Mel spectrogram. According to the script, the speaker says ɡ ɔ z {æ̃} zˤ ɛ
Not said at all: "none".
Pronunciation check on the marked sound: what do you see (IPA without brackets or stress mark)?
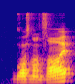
æ̃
